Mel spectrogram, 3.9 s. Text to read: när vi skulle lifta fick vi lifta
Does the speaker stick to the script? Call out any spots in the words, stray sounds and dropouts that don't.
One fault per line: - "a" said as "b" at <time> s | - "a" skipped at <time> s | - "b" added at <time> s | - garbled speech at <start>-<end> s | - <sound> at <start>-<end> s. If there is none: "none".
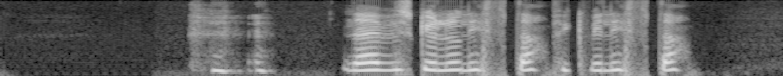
- laugh at 0.9-1.4 s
